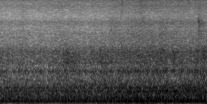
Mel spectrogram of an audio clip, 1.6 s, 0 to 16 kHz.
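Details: About 15-year-old Kenmore 417.83042300 electric dryer with new motor, rear bearing, belt, tension pulley and drum felt, running normally past its 30-60 second startup noise: steady low hum and soft tumbling rumble, no scraping or squeal.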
